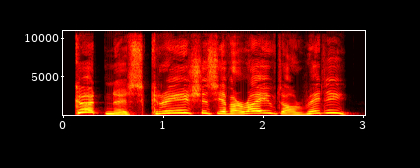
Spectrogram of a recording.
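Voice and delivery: loud, very high, dragged-out dismay; horrified. A narrator's reading. Housekeeper caught out by early arrivals, horrified. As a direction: exclaim in high-pitched horror. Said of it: "she said in horror".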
